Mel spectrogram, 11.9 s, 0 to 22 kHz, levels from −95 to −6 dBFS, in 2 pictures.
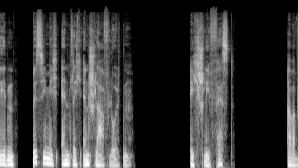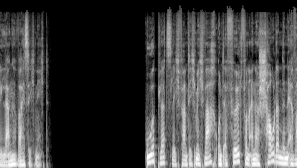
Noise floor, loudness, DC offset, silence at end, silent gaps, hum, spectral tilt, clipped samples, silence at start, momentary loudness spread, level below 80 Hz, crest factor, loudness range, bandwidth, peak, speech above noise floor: under -90 dBFS; -14 LUFS; under 0.1%; 0 s; 0.36-0.65 s, 2.72-3.80 s, 4.70-5.75 s, 7.01-8.86 s; none; -5.5 dB/octave; under 0.1%; 0 s; 11 LU; -32 dBFS; 14 dB; 7 LU; 16.5 kHz; 0 dBFS; over 77 dB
